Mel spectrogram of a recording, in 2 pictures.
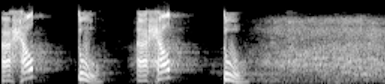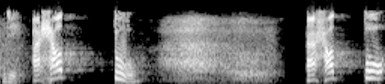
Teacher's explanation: ناقص سے مراد یہ ہے کہ طا کو تا میں، طا کو تا سے اس طرح ملایا یا طا کو تا میں اس طرح داخل کیا کہ طا کی صفت پر، یہ صفت موٹا ہونا اس کی باقی رہی۔ احط تو، احط تو، جی احط تو، احط تو، آخر میں طا کی آواز نہیں نکالیں گے، تا کو باریک پڑھیں گے۔ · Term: ادغام ناقص, ناقص ادغام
